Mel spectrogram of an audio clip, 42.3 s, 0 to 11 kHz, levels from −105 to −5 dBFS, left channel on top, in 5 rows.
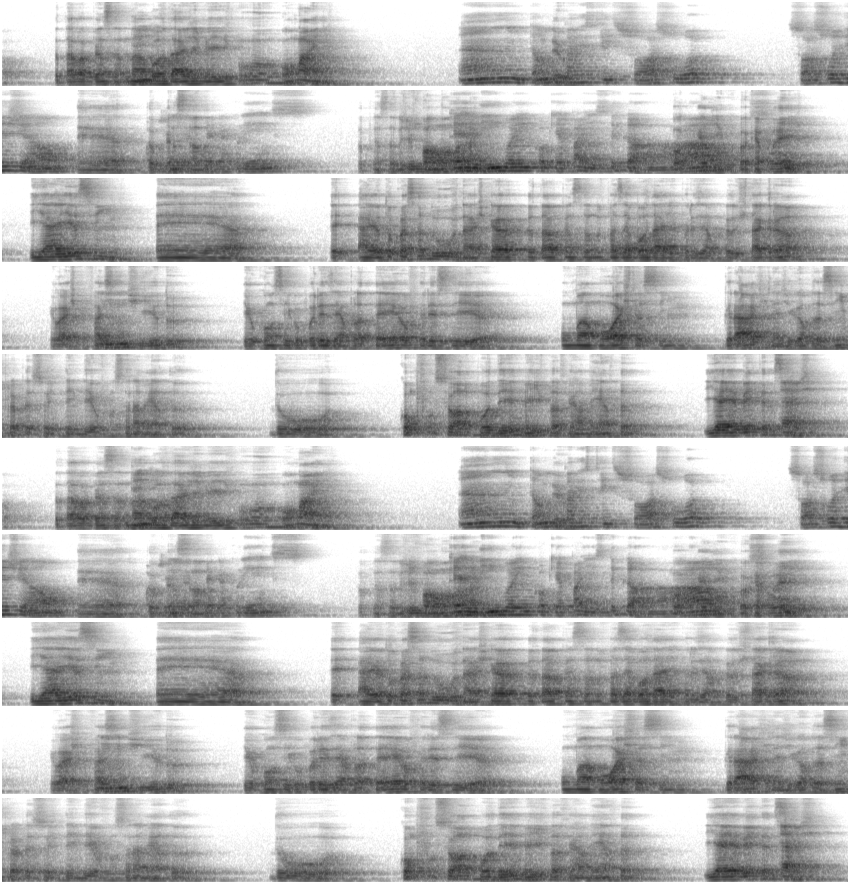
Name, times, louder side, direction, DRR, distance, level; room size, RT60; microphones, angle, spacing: voice 1, 0.6-3.3 5.4-5.7 9.2-9.7 9.9-10.6 12.2-13.3 15.2-16.4 17.2-18.1 18.5-19.4 20.2-24.9 25.9-27.2 27.8-30.3 31.0-32.3 32.6-35.7 36.5-37.1 37.8-40.2 40.9-41.8, left 1 dB, 25° left, 2 dB, 1.6 m, -31 dB
voice 2, 4.6-7.0 7.9-9.1 9.9-11.4 12.5-15.7 16.1-16.4 26.3-26.7 41.6-41.8, equal, 35° right, 0 dB, 2.8 m, -31 dB
14.5 x 8.6 x 5.5 m, 0.93 s
head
